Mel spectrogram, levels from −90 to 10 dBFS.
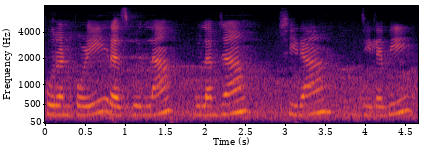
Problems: none marked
